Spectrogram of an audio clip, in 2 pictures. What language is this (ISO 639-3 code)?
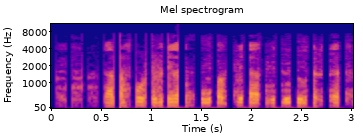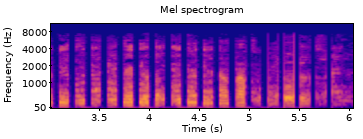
swa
